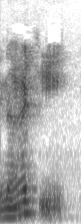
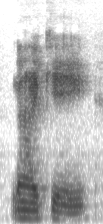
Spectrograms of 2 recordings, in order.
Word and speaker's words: Nike: Her name literally is Nike. Why? I can't help it. It's just the way it's spelled. You help but say Nike. And that's how you say it.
